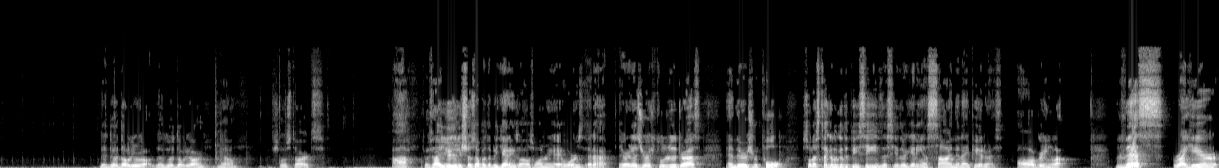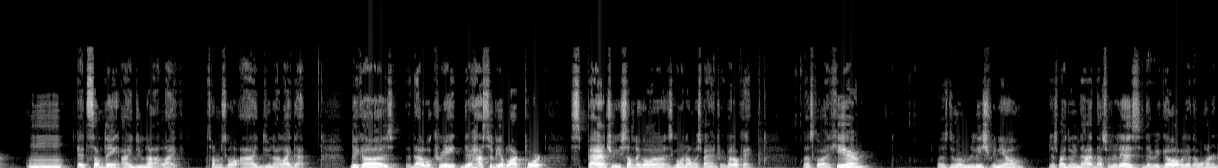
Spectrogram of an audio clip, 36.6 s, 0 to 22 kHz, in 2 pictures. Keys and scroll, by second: 1.6-5.3 typing.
